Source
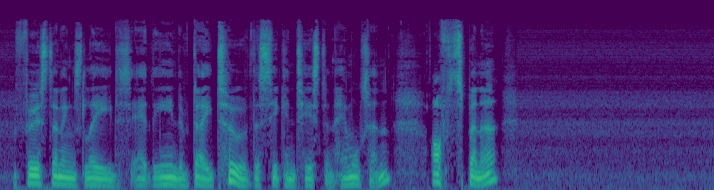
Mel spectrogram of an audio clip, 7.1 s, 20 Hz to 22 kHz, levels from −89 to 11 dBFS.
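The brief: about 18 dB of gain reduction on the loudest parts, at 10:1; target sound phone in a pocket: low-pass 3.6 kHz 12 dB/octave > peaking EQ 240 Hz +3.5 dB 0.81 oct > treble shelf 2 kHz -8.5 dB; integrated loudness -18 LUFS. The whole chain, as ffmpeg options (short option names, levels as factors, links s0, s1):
-af "acompressor=threshold=0.0112:ratio=10,lowpass=3600,equalizer=f=240:t=o:w=0.81:g=3.5,highshelf=f=2000:g=-8.5,volume=17.8"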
